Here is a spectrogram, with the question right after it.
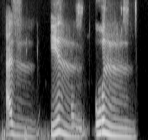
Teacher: Kalau yang mendesis itu hanya huruf sin. Kalau huruf zai kan dia bukan mendesis karena dia jahar. · Nafas yang dialirkan. Tapi kalau zai dia seperti suara lebah. Kenapa? Karena dia suara yang dialirkan.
